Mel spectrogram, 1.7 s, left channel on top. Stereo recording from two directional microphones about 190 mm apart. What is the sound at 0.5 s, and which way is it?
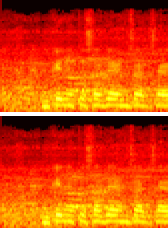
Speech, 15° left (ahead or behind).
